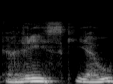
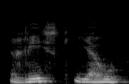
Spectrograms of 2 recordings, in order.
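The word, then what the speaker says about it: חזקיהו: Donc ici, et Ézéchias, c'est Rizkiyahu pareil. Rizkiyahu.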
